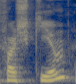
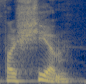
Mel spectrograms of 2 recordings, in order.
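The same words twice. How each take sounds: First: The word is said with a k sound. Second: The word is said without a k sound. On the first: The speaker calls it wrong. "I said Fallschirm" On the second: The speaker calls it right. "Apparently, it's not with a K"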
